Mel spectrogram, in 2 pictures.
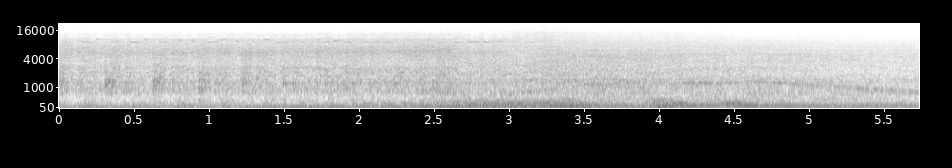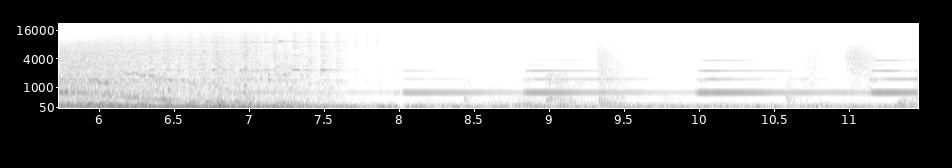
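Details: Foxbody Mustang convertible starting after new spark plugs; head gasket already suspected bad. Catches and runs lumpy and uneven under throttle with a stumbling beat before settling, a misfire, cause not confirmed.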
